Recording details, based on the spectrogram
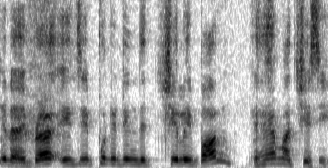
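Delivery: very high, loud put-on New Zealand accent. Playing a buyer in a mock sales skit: New Zealand accent. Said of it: "that's my New Zealand".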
